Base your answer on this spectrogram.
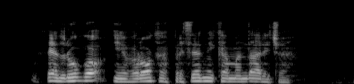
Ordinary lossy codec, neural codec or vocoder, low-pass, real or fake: none; none; none; real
